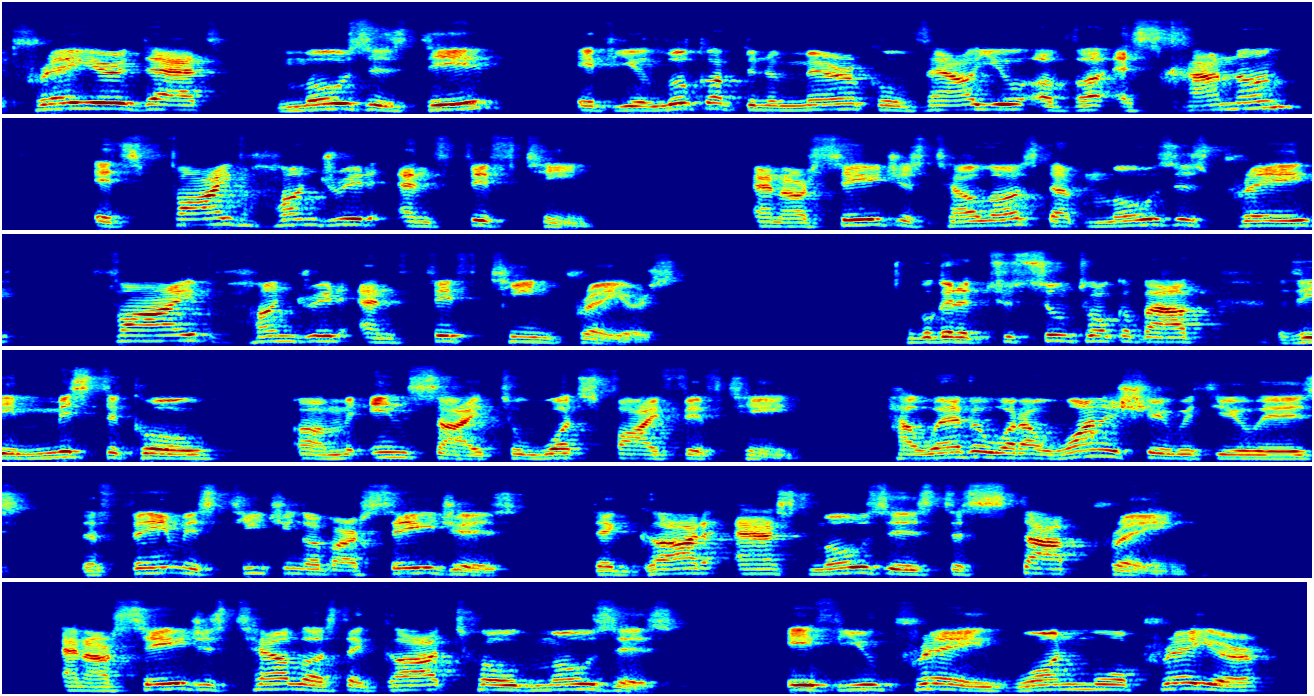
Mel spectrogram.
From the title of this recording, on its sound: Zoom Parsha Class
